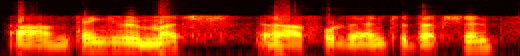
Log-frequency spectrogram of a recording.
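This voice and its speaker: Radio guest, male, from Egypt, measured storyteller, phone-line sound. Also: medium pitch, dry recording. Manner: deliberate, with repeated words and fillers. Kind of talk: telling his life story on a radio call-in. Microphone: telephone.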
